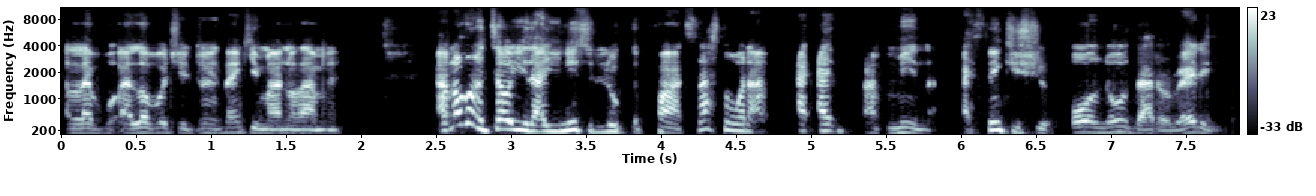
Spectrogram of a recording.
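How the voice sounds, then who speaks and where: Guy coaching speakers on a video call, bright punchy voice, dry sound. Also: mid-range voice, quick pace, slightly rough, no room sound, poor audio. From Nigeria. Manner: animated, laughs often, calls on participants by name. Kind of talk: interactive online workshop talk.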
